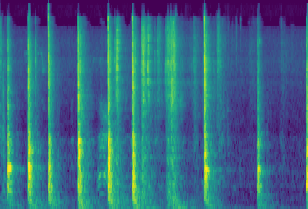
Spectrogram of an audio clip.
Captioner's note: hammer banging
